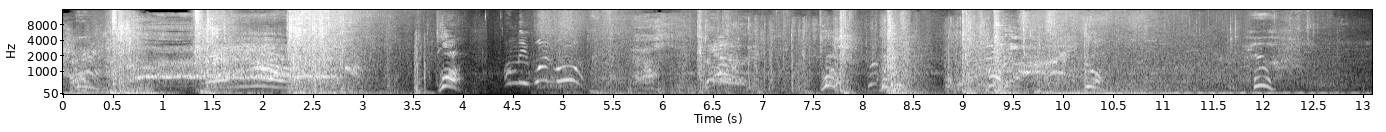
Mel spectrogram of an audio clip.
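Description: Heavy blows land with loud crashes and thuds.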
